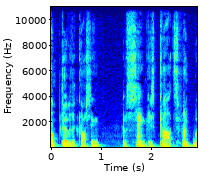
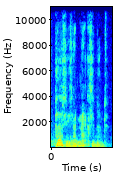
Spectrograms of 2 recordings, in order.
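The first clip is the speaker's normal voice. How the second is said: Toby voice, worried; 8 semitones higher, 3 dB quieter than usual. A narrator's reading. Toby reports accident.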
